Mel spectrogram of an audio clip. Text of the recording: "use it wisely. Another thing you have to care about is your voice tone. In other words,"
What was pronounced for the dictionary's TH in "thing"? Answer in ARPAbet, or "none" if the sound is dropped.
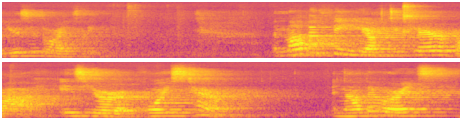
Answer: TH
